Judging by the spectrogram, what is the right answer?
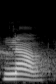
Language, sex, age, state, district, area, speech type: Bengali, female, 18-30, West Bengal, Bankura, urban, read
